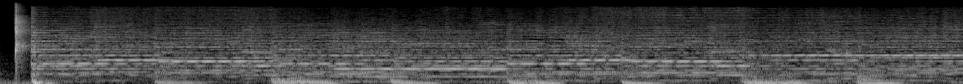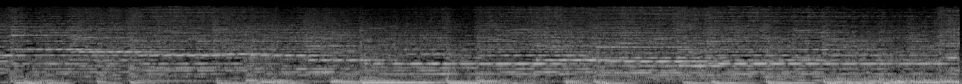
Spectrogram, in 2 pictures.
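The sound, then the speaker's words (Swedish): A heavy, dense end-credits song from a film plays continuously at a steady, loud level, with thick low-end rhythm and layered sustained tones throughout, and no one talking over it. “Men det som räddar det är att det kommer världens tyngsta eftertextlåt sen.”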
